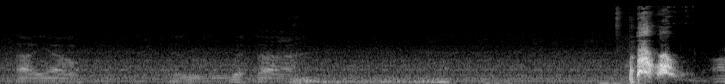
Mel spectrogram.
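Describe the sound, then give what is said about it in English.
A dog barks, with a short, loud burst of barks near the end after a long, quieter stretch of low vocal sounds and background noise. “sorry, don't mind the dog. But with the dog seems concerned about something.”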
